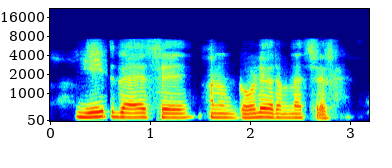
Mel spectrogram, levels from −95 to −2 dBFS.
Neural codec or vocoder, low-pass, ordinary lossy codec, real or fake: codec, 16 kHz, 1.1 kbps, Voila-Tokenizer; 7.2 kHz; AAC, 32 kbps; fake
